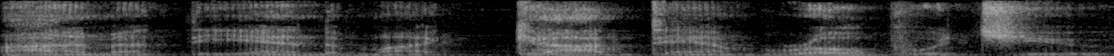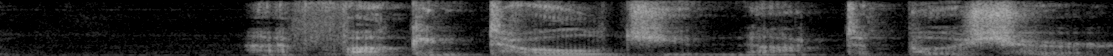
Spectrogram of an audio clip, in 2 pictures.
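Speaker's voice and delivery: spoken through clenched teeth. Voicing a lawman who is losing patience: through clenched teeth. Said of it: "He says through clenched teeth".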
